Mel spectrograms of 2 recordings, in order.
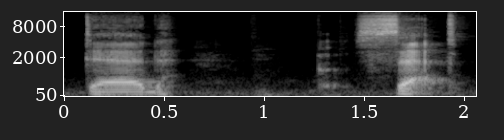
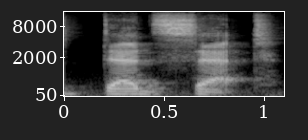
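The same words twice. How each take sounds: First: "dead... set" as separate stressed words, long pause between; two equal stresses. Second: Said in the usual way. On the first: Shown as a demonstration. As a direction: give "dead" and "set" each its own beat. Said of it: "two stressed syllables right next". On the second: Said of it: "two stressed syllables".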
